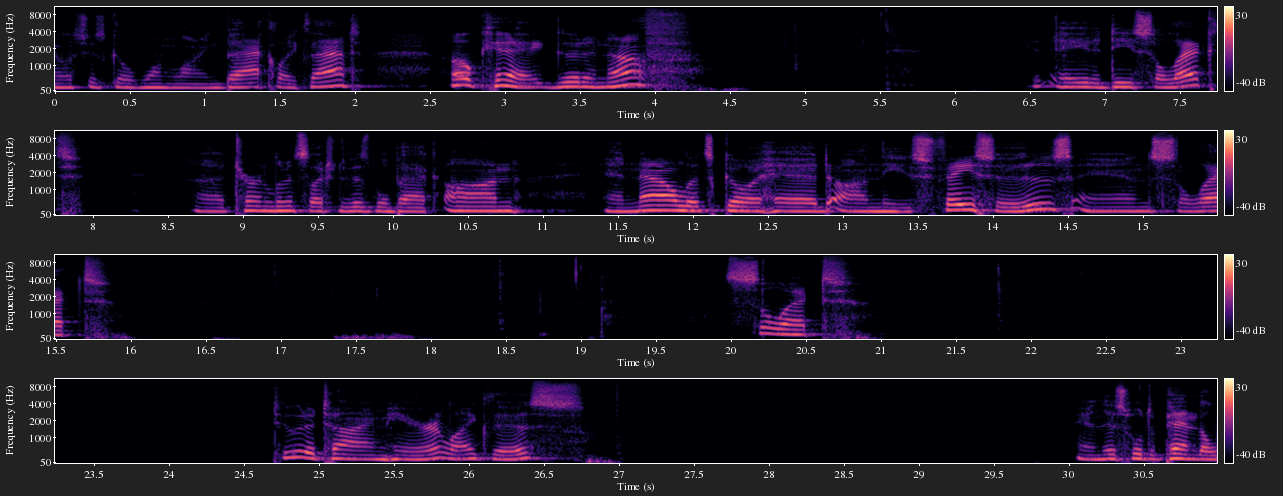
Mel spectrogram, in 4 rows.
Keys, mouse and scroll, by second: 2.3 middle click, 4.9 KP_3, 6.6 a, 9.8 click, 10.5 middle click, 15.2 right click, 15.7-17.0 scroll up 4, 17.0 shift+middle click, 22.1 shift+right click, 23.4 shift+right click, 24.1 shift+right click, 25.5 shift+right click, 26.5 shift+right click, 27.1 middle click, 27.6 shift+right click, 27.7 shift+right click, 28.0 shift+right click, 28.2 shift+right click, 28.3 middle click, 28.7 shift+right click, 28.8 shift+right click, 29.0 shift+right click, 29.2 shift+right click, 29.4 middle click, 30.3 shift+right click.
